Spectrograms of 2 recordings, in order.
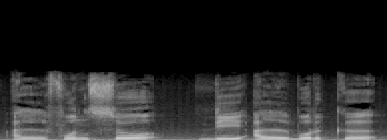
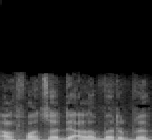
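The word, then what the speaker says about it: Afonso de Albuquerque: ya bacanya Bagaimana ini kalau bahasa portugisnya adalah Alfonso d'albuquerque lagi ya Alfonso dial burke kadang kita membacakan Alfonso de Albuquerque Hai nah ulangi lagi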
